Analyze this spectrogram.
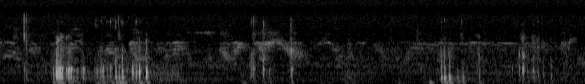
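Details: Quiet room with gurgling, bubbling bursts from the abdomen: ordinary stomach growling (borborygmi) from gas and fluid moving through the gut.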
